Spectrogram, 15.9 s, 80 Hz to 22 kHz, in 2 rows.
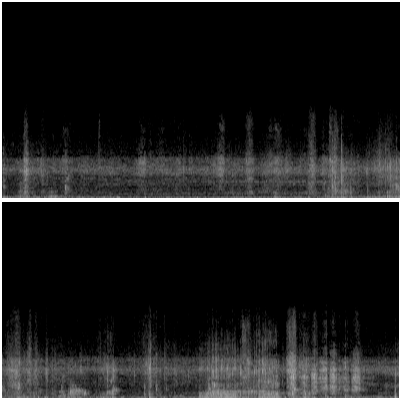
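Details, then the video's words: Two English Bulldogs, WanWan aged one year 193 days and Fe aged one year 109 days, recorded on 1 January 2016; rough snorting and grunting bursts come close together, with a louder, denser stretch of huffing near the end. "英國鬥牛犬 English Bulldog"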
